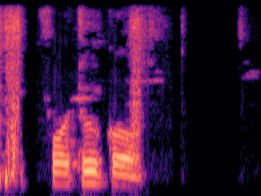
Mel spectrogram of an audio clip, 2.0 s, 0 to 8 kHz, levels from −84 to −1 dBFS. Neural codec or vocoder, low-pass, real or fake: none; 7.2 kHz; real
